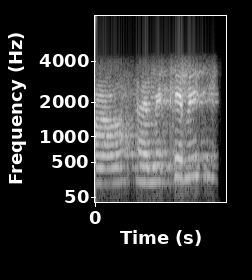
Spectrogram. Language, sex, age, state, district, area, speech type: Sindhi, female, 30-45, Rajasthan, Ajmer, rural, conversation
